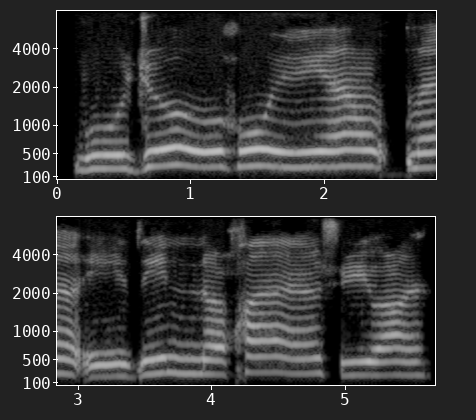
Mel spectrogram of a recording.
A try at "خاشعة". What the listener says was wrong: திருப்பி ஹேண்டு வருது. ஹே இல்ல அது ஹா. வானத்தை நோக்கி வரணும். இப்படி வாயில வராது.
